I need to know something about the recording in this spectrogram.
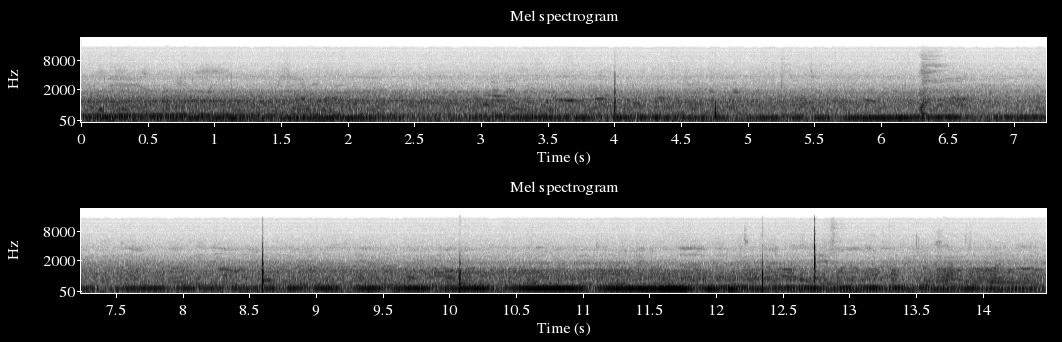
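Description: Racing powerboat engine running flat out across the lake, heard from a distance as a steady low drone that wavers slightly in pitch, with a few sharp clicks over it.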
